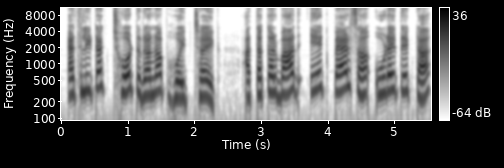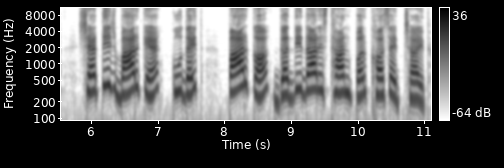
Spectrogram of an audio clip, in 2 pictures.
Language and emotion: Maithili, neutral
